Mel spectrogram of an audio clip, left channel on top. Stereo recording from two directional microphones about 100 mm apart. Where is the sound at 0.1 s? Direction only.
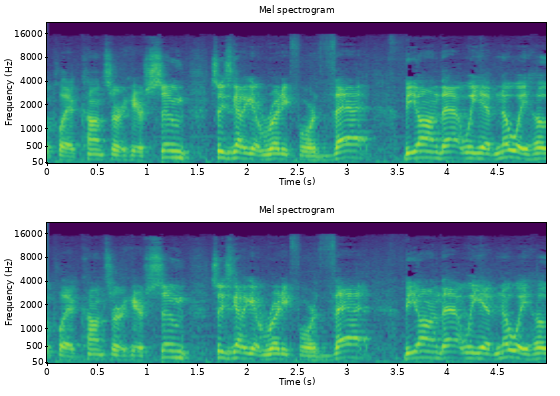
40° left (ahead or behind).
